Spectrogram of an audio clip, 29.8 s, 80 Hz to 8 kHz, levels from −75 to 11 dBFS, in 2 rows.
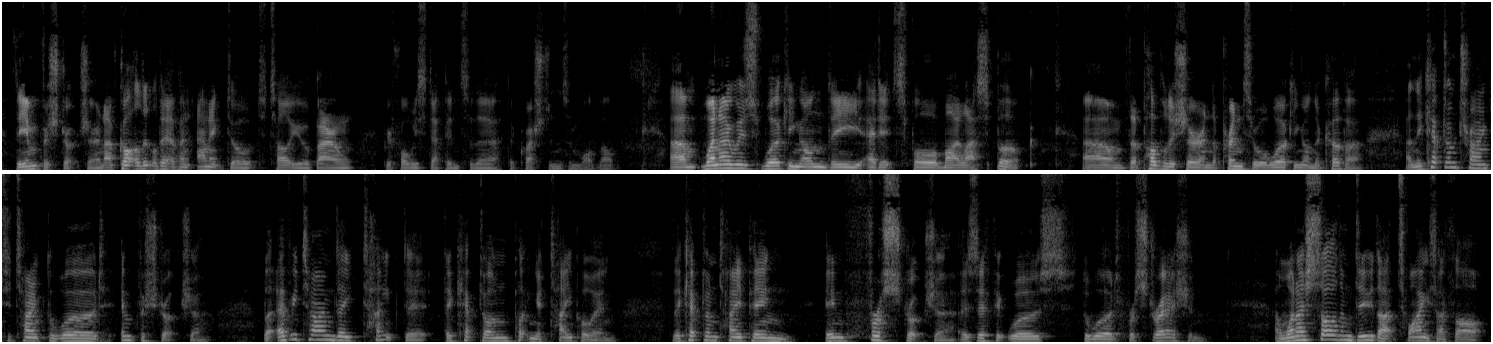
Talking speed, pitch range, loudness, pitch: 185 wpm, 110-160 Hz, -32 LUFS, 130 Hz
